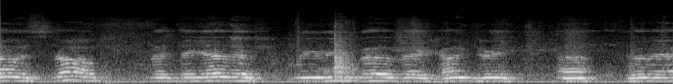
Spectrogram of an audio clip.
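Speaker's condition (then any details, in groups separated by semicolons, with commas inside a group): ALS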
